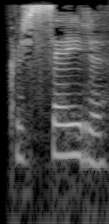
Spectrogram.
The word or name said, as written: Criseyde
